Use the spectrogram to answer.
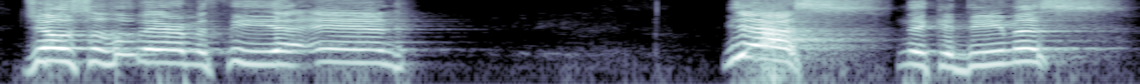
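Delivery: high, loud sermon delivery; emphatic pulpit storytelling; full-force preaching. Real, not acted.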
